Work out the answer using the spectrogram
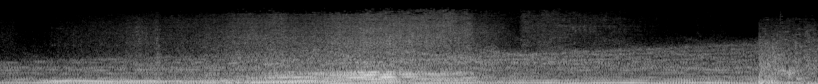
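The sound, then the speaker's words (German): A car engine starts up and the car drives off. The engine note revs and climbs in pitch, then settles into a steady rumble as it pulls away. “Er konnte Sigourney beobachten, als sie das Haus verließ und in ihren Wagen stieg. So, dann werden wir mal sehen, wo Sigourney hinfährt.”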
